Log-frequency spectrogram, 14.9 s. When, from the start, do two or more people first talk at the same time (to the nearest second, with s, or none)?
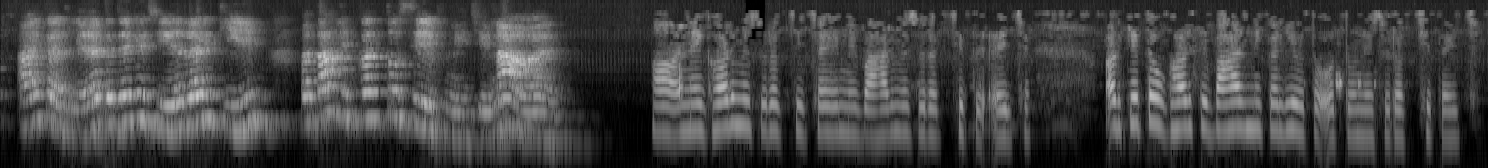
none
